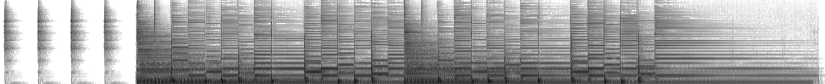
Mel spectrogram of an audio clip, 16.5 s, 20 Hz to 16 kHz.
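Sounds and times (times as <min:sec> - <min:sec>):
percussive acoustic guitar: 0:02.7 - 0:15.1.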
